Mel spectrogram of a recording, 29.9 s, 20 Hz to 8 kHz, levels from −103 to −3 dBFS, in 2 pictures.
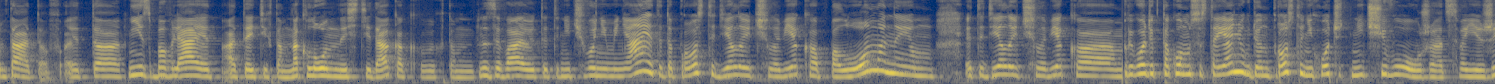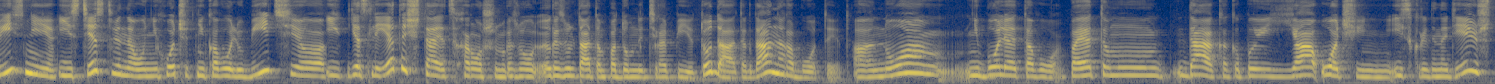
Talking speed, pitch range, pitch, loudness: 145 wpm, 210-255 Hz, 225 Hz, -25 LUFS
